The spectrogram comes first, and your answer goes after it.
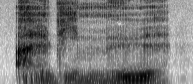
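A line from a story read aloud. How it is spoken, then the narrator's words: Uncomprehending murmur. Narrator (German): murmelte ich verständnislos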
